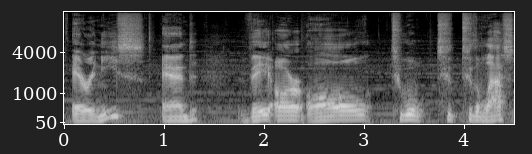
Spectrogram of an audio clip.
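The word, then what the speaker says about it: Erinyes: Uh the proper pronunciation is Arines and they are all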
